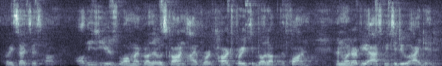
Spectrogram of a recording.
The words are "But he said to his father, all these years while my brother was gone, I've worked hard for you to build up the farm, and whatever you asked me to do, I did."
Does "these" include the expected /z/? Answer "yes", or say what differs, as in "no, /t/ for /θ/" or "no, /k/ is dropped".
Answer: yes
